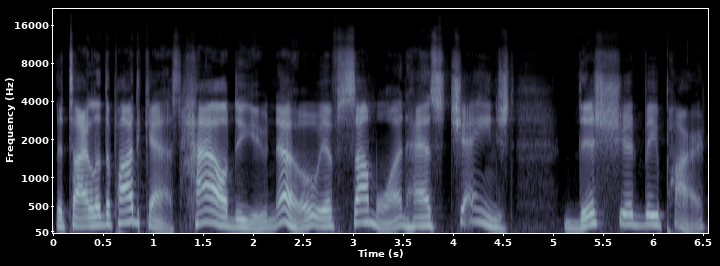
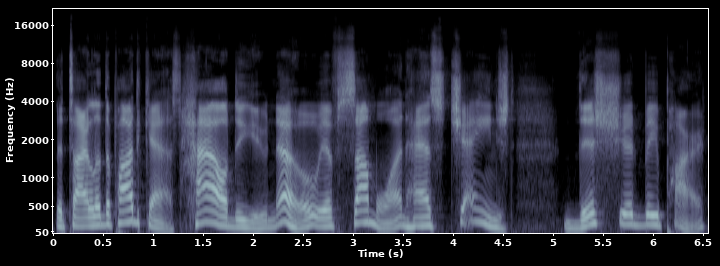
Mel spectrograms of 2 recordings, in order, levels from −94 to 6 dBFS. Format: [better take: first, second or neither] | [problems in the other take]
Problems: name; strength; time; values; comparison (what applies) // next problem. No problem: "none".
neither | none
